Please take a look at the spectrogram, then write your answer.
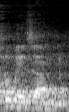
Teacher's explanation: ini khubzan ada tanwin bertemu sin juga bacaan ifa harus dibaca samar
